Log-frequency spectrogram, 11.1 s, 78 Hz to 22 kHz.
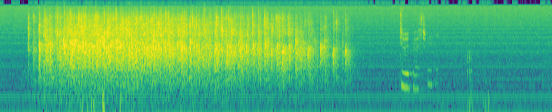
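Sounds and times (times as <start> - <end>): congregation applauding: 0.6 - 7.2.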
